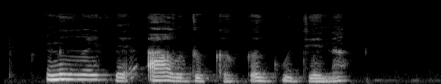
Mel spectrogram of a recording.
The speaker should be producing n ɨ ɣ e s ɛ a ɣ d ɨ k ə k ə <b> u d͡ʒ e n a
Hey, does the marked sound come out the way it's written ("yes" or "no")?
no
